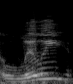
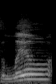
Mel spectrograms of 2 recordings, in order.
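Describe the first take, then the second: First: The name is said with two syllables. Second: The name is said with one syllable. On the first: The speaker calls it wrong. "You want to say Lily" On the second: The speaker calls it right. "but it's Lille"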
